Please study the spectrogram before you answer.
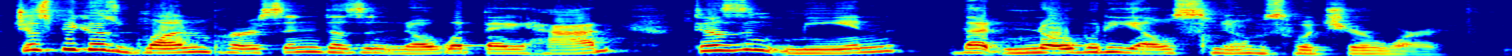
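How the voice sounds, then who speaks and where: A young woman playing a caring, protective best friend secretly in love, in soft, intimate roleplay audio, with a husky, breathy voice and a teasing, reassuring way of talking. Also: medium pitch, very animated, moderate pace. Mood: earnest reassurance. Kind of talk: soft-spoken roleplay audio acting addressed to listener.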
